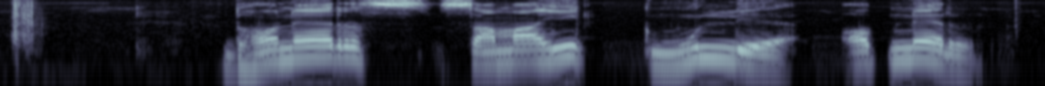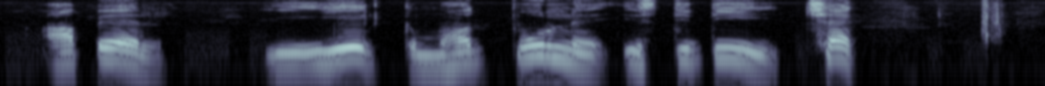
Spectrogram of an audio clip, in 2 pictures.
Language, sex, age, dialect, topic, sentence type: Magahi, male, 31-35, Northeastern/Surjapuri, banking, statement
